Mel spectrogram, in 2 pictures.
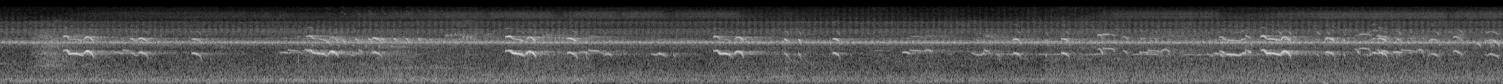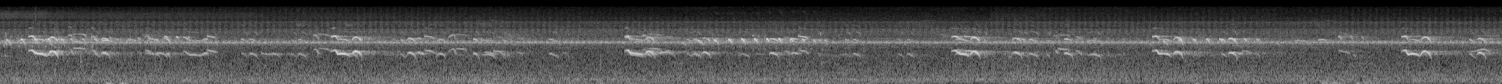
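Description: Songbirds chirping and trilling in quick, repeated short phrases over a continuous high, steady tone.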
